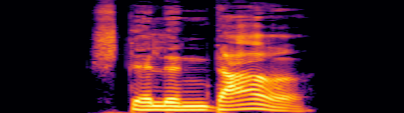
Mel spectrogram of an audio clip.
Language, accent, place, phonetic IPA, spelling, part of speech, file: German, Germany, Berlin, [ˌʃtɛlən ˈdaːɐ̯], stellen dar, verb, De-stellen dar.ogg
- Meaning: inflection of darstellen: 1. first/third-person plural present 2. first/third-person plural subjunctive I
